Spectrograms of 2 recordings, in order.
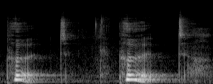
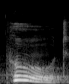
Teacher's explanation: इसको हम फूट नहीं बोल सकते क्योंकि ये छोटा ऊ है, बड़ा ऊ नहीं है।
